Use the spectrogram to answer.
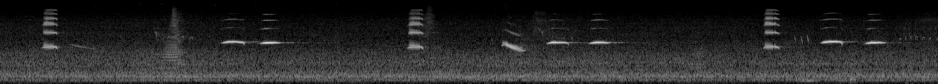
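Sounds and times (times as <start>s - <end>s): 
Eurasian bullfinch Pyrrhula pyrrhula giving soft piping whistled calls: 0.4s - 0.7s, 2.2s - 2.9s, 4.1s - 4.3s, 5.0s - 6.2s, 7.6s - 9.0s.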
